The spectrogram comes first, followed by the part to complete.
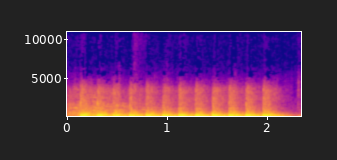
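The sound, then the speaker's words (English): Loud, rapid pounding on a door by police, about ten heavy knocks in a steady, insistent rhythm, with no voices over it. “Come on, open the door. I'll break it down.”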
